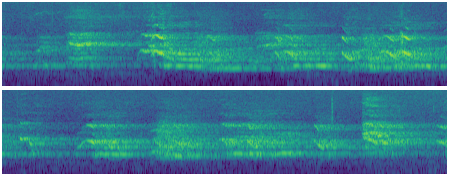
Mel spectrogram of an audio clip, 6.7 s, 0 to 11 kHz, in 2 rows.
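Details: Hunting beagles chasing snowshoe hare, dated 3/8/16: a steady chorus of howling bays, each drawn out and slightly falling, stacked over one another from several hounds in quick succession.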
